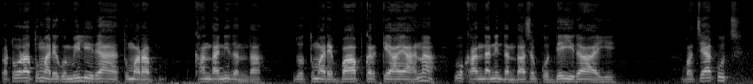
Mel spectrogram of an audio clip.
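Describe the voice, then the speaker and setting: A man delivers an angry political rant straight to his audience. His voice is forceful and tense, heated and scornful. He hammers each point by saying it twice, at a middling pitch. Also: a little fast. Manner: scornful, heated, repeats phrases for emphasis. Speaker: political vlogger answering viewer comments.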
